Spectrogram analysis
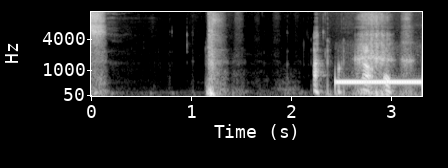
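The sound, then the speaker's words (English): A steady telephone dial tone while a call is being placed: after a few brief clicks, an unbroken tone starts and holds at an even level to the end. “I'm so glad we're calling Scott.”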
